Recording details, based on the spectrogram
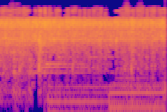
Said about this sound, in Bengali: কড়াইতে চিংড়ি মাছটা দিয়ে দেবো।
